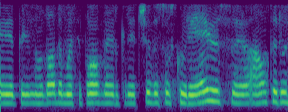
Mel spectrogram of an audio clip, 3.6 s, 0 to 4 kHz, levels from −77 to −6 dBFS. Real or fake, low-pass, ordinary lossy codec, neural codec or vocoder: fake; 3.6 kHz; AAC, 16 kbps; codec, 24 kHz, 6 kbps, HILCodec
